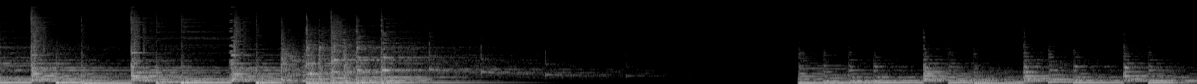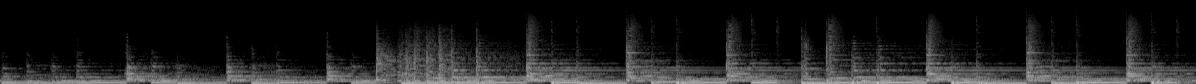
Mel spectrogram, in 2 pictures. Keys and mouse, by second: 1.1 click, 1.9 click, 3.4 click, 5.8 click, 6.9 middle click, 7.8-9.0 drag, 9.5 middle click, 10.1 ctrl+middle click, 10.6 Tab, 10.8 click, 11.1 b, 12.4 s, 12.5 x, 14.4 click, 15.2 click, 16.4 s, 17.4 click, 17.9 middle click, 19.2-20.9 middle drag, 21.6 Tab, 23.8 drag.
